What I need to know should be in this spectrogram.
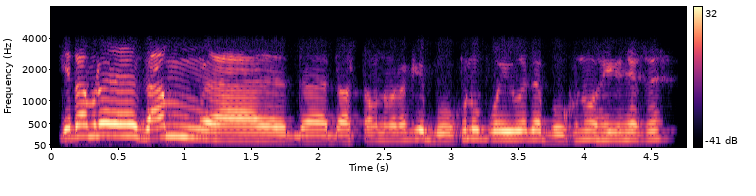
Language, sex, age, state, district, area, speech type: Assamese, male, 30-45, Assam, Nagaon, rural, conversation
